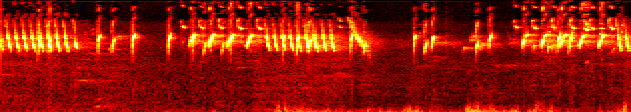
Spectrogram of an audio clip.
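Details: Goldfinch uttering bursts of quick, bright chirping trills and jingling notes in short phrases with small pauses, and faint low thumps in between.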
